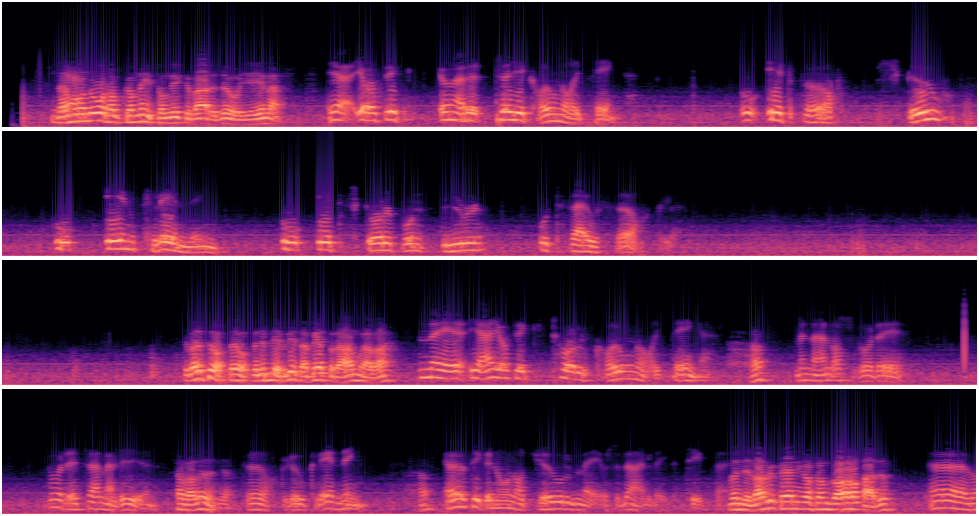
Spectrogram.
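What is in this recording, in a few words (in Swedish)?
Äsphult Skåne, dialekter; Folkminnen; Svenska sagor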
